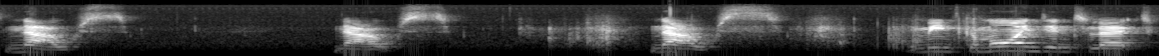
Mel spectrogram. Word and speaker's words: nous: Yeah, it's nous, that's how you pronounce it. It rhymes with house. Nous.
